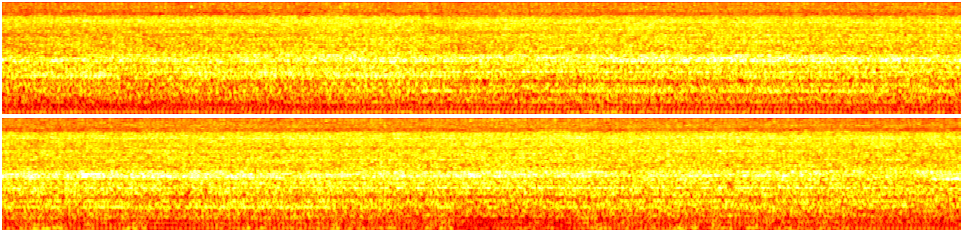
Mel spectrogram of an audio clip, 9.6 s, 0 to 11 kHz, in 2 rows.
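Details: 2006 Hyundai Elantra engine at idle, just started after replacing the valve cover gasket and painting the cover: smooth, steady idle with an even low hum and no knocks, ticks or misses; running cleanly.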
